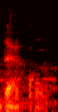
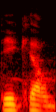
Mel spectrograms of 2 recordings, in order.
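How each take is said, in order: First: DECAL as "DECK-ul"; decal said like "deckle"; short-E pronunciation. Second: DECAL as "DEE-kal"; long first E in decal; long-E pronunciation. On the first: Streamer listing both ways, decal as "DECK-ul". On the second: Streamer listing both ways, decal as "DEE-kal". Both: Shown as a demonstration. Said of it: "Is it pronounced decal or decal".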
